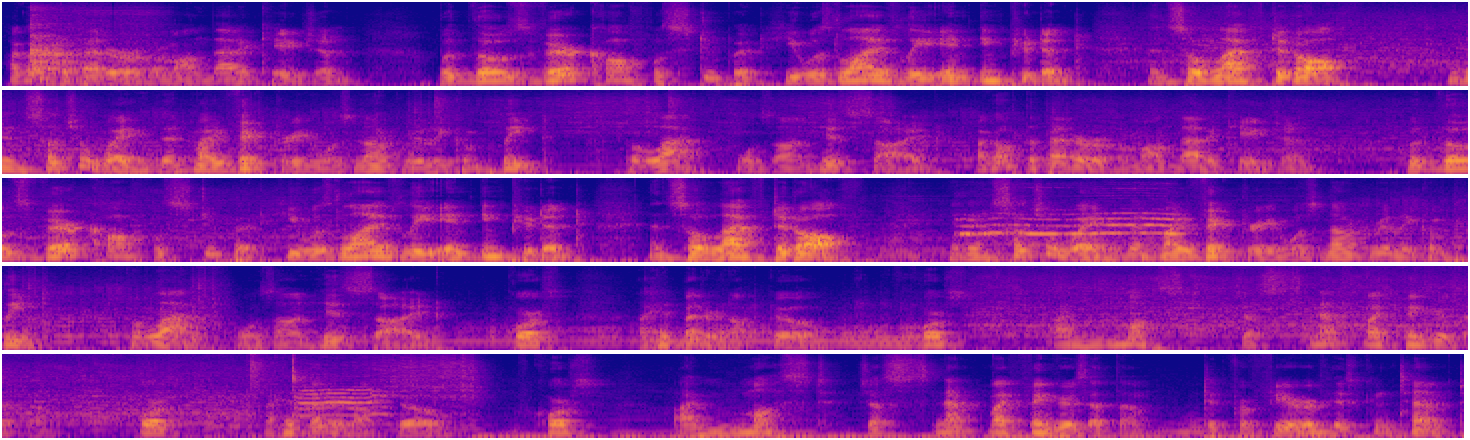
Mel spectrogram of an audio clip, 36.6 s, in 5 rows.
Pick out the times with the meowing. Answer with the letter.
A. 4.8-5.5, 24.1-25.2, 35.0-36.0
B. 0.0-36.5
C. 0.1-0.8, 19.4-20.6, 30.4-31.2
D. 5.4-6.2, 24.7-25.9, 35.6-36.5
C.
